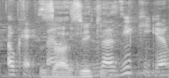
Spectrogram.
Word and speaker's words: tzatziki: Of course, the mustards and tzatziki sauce for the gyros.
